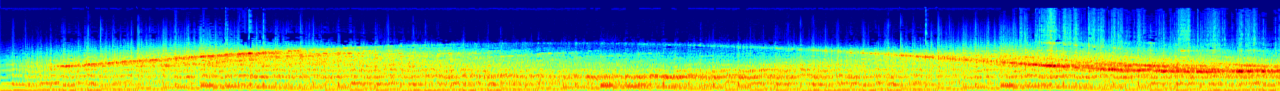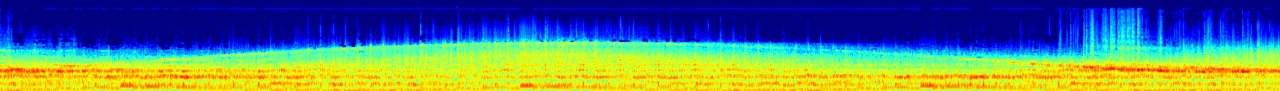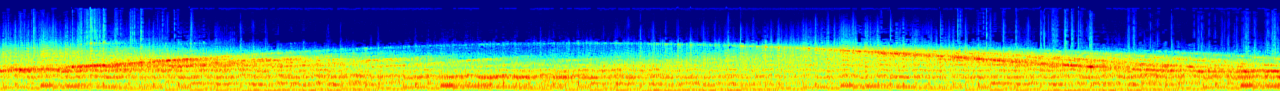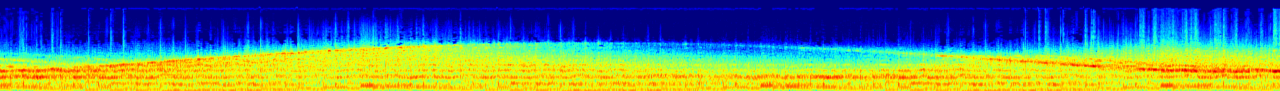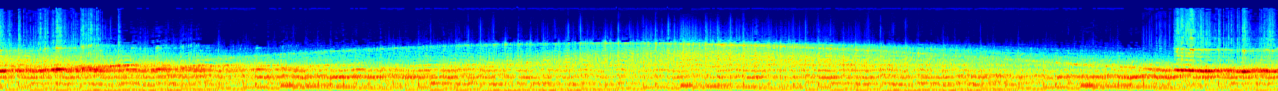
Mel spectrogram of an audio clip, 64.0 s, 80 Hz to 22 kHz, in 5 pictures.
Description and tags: ARP A - var 7
ARPS A - I took a self created Juno (I own an Alpha-Juno 2) sound, made a little arpeggio-like sound for it, and mangled the sound through some severe effects (Camel Space, Camel Phat, Metallurgy, some effects from Quantum FX) resulting in 8 different flavours (1 till 8), all with quite some feedback in them. 8 bar loop at 4/4 120 BPM. Enjoy!
feedback, 120bpm, arpeggio, sequence, juno, melodic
